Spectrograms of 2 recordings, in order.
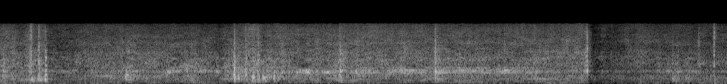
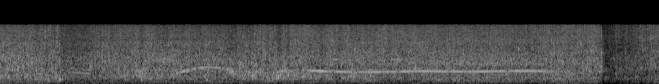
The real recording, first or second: second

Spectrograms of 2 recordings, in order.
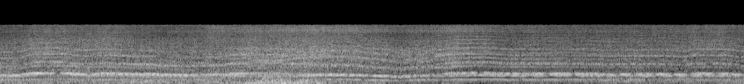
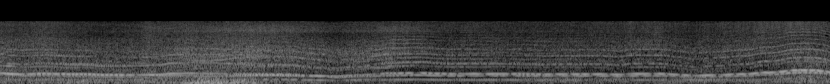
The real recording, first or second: second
